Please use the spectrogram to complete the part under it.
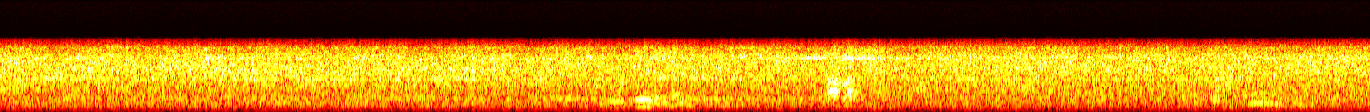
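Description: A conveyor belt machine hums and rattles steadily in a large echoing hall.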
